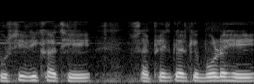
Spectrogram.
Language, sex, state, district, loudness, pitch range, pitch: Chhattisgarhi, male, Chhattisgarh, Bilaspur, -19 LUFS, 155-175 Hz, 165 Hz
